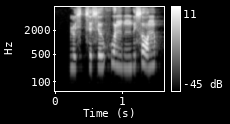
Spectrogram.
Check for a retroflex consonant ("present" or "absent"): present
